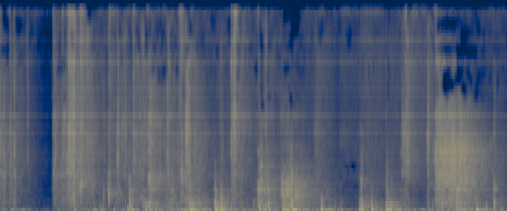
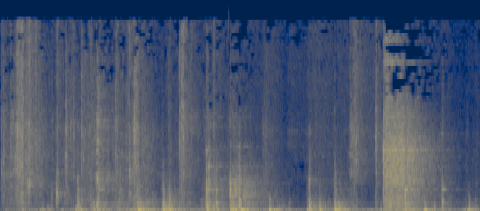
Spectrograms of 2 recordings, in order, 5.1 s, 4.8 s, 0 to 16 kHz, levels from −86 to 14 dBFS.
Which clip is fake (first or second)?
first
